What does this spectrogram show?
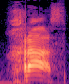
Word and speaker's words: ह्रास: ह्रास, पहले है बोलेंगे फिर रा बोलेंगे।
